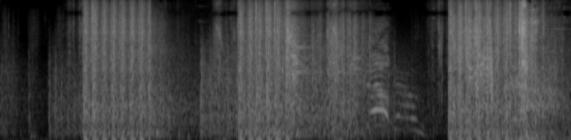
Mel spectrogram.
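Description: A rifle fires in rapid bursts.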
